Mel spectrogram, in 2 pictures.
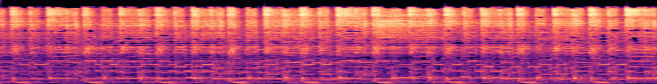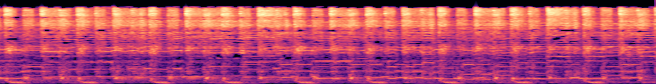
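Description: Electronic keyboard playing live Kurdish folk dance music: a melody over a steady drum beat of about two strokes a second.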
